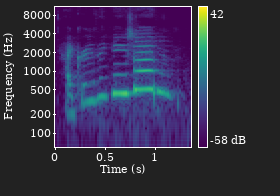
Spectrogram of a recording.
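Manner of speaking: very high, tiny, squeaky cartoon mouse voice. Fulfilling a 'five hundred Minnie Mouse voice' request with a greeting: Minnie Mouse voice. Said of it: "five hundred Minnie Mouse voice".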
